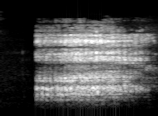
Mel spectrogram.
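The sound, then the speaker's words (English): A person imitates a beast's growl: one sustained, rough, throaty snarl, loud, lasting over a second before tapering off. No speech accompanies it. “And then the beast just kind of just growls at you once again.”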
